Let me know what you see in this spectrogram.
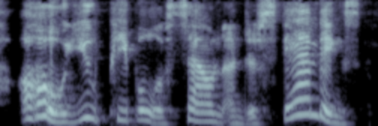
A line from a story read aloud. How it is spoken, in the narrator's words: I replied, smiling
